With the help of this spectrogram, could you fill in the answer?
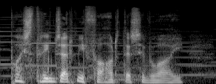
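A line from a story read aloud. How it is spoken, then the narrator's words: Sobbing murmur. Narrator (Italian): mormorò Samantha tra un singhiozzo e l'altro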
